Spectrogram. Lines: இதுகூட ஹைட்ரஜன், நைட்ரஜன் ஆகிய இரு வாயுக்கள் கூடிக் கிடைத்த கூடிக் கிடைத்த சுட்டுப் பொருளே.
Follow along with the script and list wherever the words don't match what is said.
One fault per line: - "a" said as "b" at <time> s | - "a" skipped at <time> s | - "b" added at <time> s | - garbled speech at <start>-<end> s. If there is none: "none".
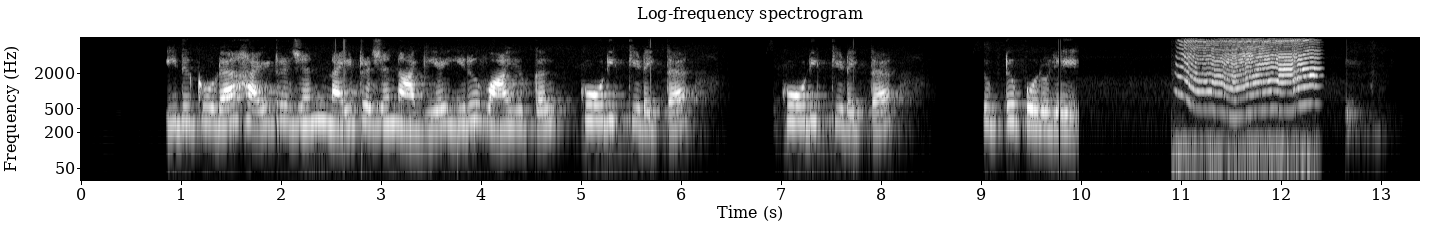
none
